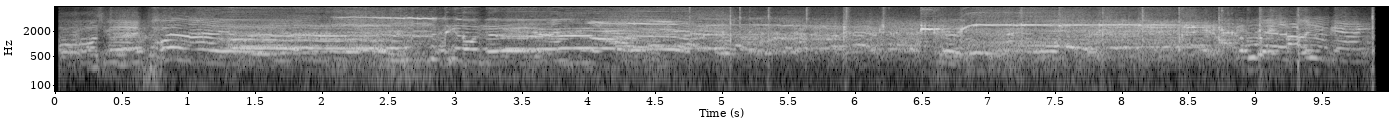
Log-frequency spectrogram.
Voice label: news reporter

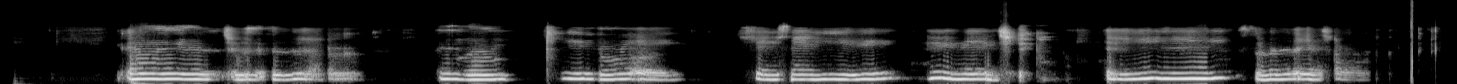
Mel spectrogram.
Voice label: cheerful

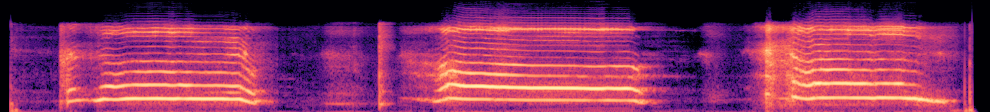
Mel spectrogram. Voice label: a loud angry adult male, shout

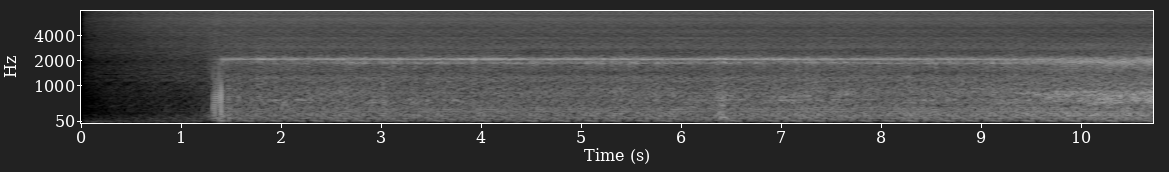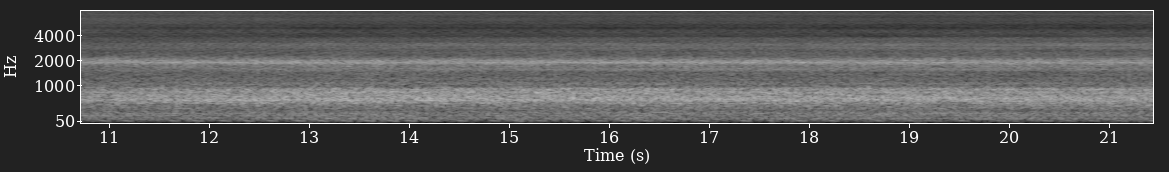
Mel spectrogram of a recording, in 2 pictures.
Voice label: japanese television live, broadcasting

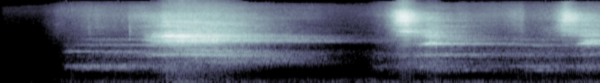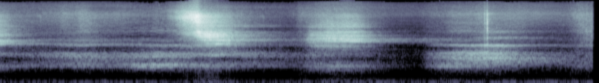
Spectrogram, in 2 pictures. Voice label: an ominous ghostly whispe; paranormal

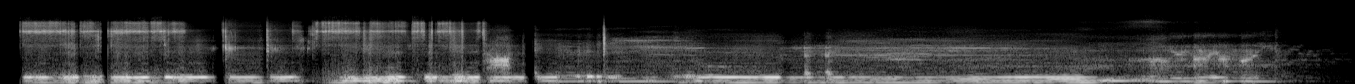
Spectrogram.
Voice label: a robotic voice with a, distorted

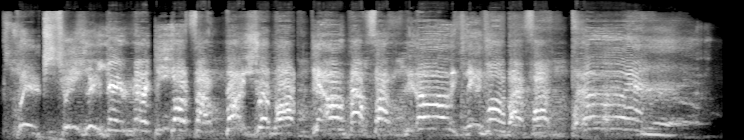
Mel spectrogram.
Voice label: angry pirates

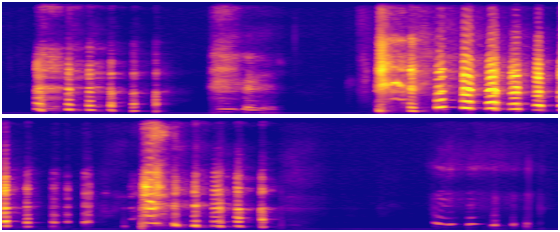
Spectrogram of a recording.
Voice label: woman and man romantic

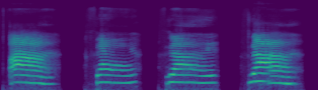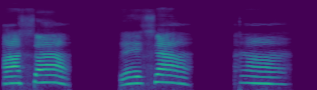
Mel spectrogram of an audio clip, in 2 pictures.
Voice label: japanese for language gir

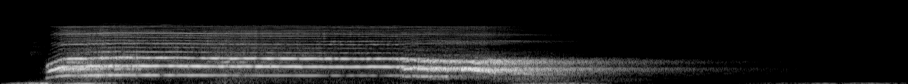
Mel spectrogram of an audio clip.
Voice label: a distant male voice echo

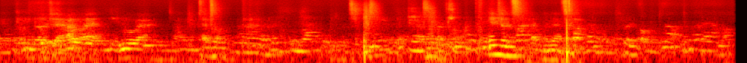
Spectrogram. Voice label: people talking calmly a

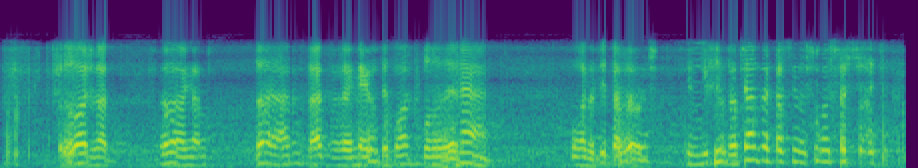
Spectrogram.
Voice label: a man speaking on muffled, television

